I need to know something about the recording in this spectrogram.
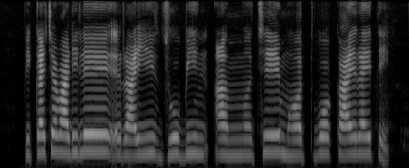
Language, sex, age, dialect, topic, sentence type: Marathi, female, 18-24, Varhadi, agriculture, question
